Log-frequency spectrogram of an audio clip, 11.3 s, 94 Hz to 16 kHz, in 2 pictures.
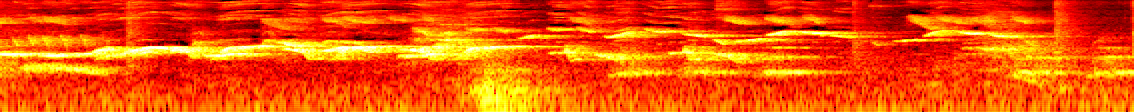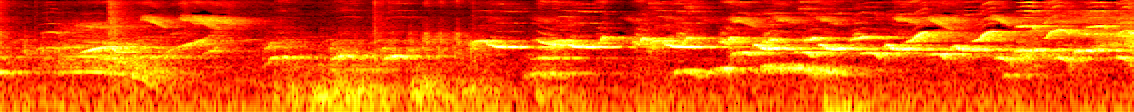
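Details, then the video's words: Chinese hwamei placed next to a fighting bird for competition, with busy overlapping whistled phrases, clipped slurred notes and brief pauses, plus a few dull thumps. "Hoạ mi 498: Xoè không khép (ốp đấu chim chiến)"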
